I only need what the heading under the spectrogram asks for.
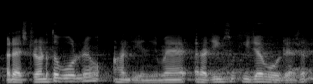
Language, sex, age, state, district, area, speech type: Punjabi, male, 45-60, Punjab, Patiala, urban, spontaneous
